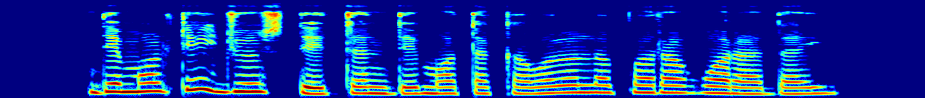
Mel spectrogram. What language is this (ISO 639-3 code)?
pus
